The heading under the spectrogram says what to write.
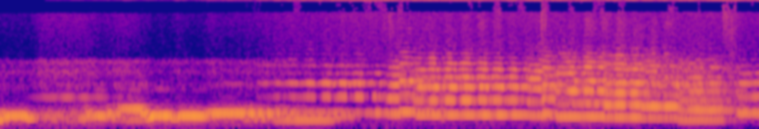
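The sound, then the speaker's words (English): Hermit thrush song, played slowed down in steps to half, quarter and one-eighth speed, heard as a steady run of rich, flute-like tones that step up and down in pitch, sounding lower and slower than usual, with no talking. “Oh, to be a hermit thrush for a day, to hear as they hear.”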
